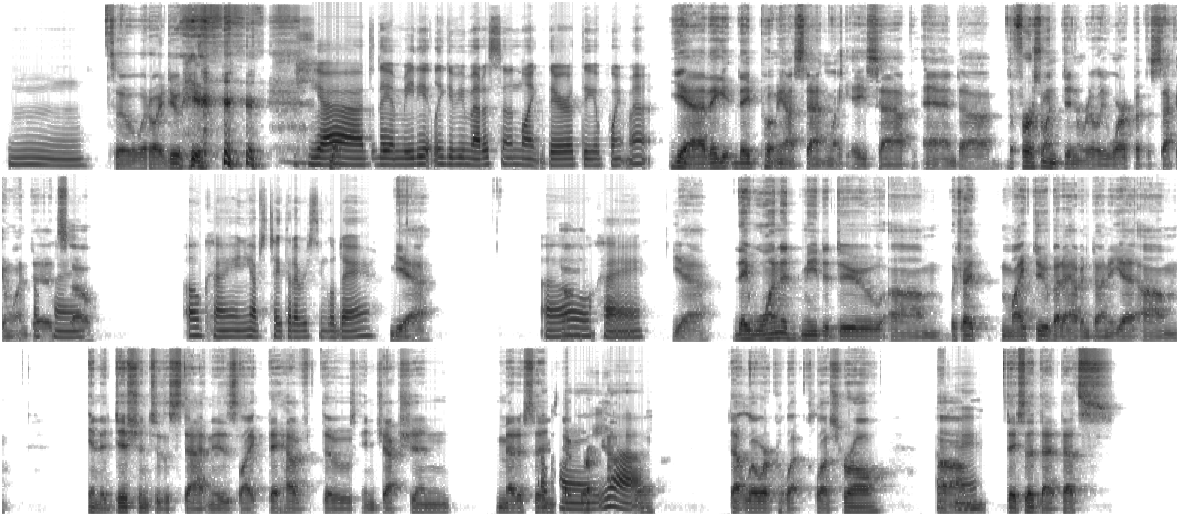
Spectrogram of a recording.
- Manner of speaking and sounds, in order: drawn out: "Mm"; laughing while speaking: "here?"
- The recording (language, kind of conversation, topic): English, advice, How do I cope and find next steps after an unexpected health scare?
- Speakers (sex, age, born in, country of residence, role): female, 35-39, United States, United States, advisor; male, 40-44, United States, United States, user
